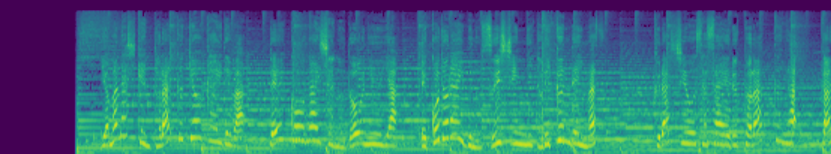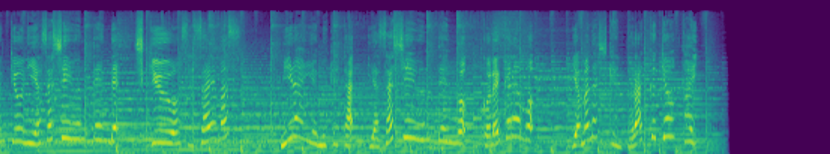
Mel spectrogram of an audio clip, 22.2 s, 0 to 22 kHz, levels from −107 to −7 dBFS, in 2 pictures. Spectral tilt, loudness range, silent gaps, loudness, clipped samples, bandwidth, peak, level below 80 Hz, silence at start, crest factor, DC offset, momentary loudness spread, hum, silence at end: -4.5 dB/octave; 2 LU; none; -22 LUFS; under 0.1%; 16 kHz; -4 dBFS; -44 dBFS; 1 s; 18 dB; under 0.1%; 7 LU; none; 1.5 s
